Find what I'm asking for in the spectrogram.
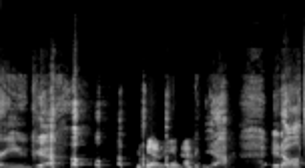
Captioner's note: laughs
